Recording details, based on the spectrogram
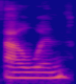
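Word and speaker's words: Samhain: mean and it's not Sam Hayne honey it's sawin but oh my God yes okay my bad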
